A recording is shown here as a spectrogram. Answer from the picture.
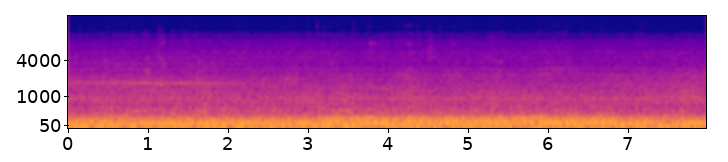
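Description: Shinkansen passenger car interior noise as the train runs: a steady, low rumble from the running train, heard inside the cabin.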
